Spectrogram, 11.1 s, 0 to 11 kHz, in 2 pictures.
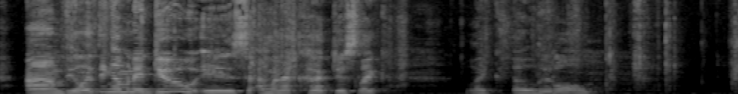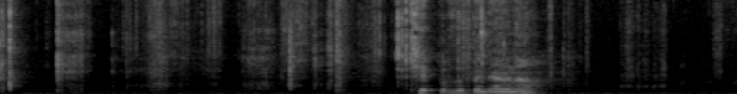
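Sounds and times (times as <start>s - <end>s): soft paper handling: 1.8s - 11.0s.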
